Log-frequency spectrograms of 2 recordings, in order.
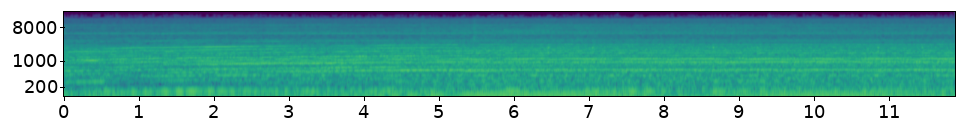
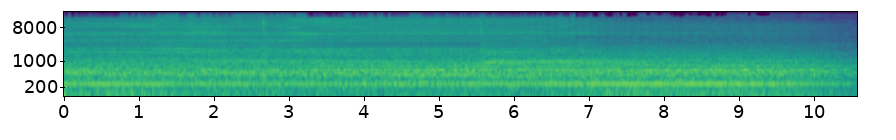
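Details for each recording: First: Finch drive on a Centurion minicomputer, mic held close, after exploratory work on the drive: a steady rising whir as the platters spin up, with no gravelly humming or grinding; a smooth, healthy-sounding spin-up. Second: Finch hard drive on a Centurion minicomputer: spun up and seeked normally, then at read test made a horrific screeching, settling into a rough scraping grind with low hum, then powered down; cause unknown.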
